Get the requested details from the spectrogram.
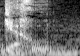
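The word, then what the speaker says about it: Yahu: donde los a subirían se llamaba y hw probablemente pronunciado yahoo seguramente el nombre de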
